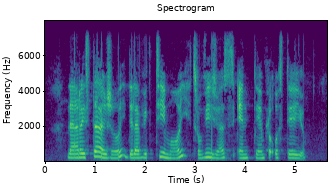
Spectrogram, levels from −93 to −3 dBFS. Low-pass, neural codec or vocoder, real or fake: 7.2 kHz; none; real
